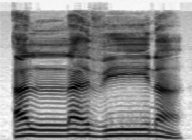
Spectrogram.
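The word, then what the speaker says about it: الَّذِينَ: Alladzina ya hati-hati dia huruf dzal ini ujung lidah berjumpa atau bertemu dengan ujung gigi seri atas. dza dza alladzina alladzina dijelaskan hum yuroun perhatikan di situ.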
